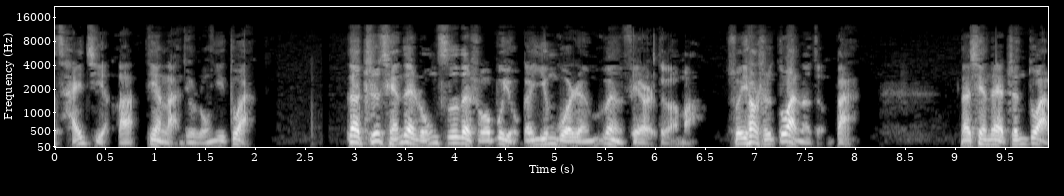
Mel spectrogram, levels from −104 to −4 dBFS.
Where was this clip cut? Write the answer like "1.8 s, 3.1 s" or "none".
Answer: 2.2 s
